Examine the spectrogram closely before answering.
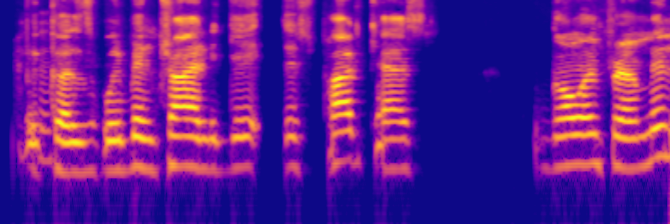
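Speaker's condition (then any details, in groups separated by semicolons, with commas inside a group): Cerebral palsy; mild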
